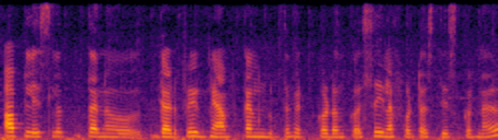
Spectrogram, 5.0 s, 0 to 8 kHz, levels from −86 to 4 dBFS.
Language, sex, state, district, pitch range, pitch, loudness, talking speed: Telugu, female, Andhra Pradesh, Guntur, 200-235 Hz, 215 Hz, -22 LUFS, 130 wpm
